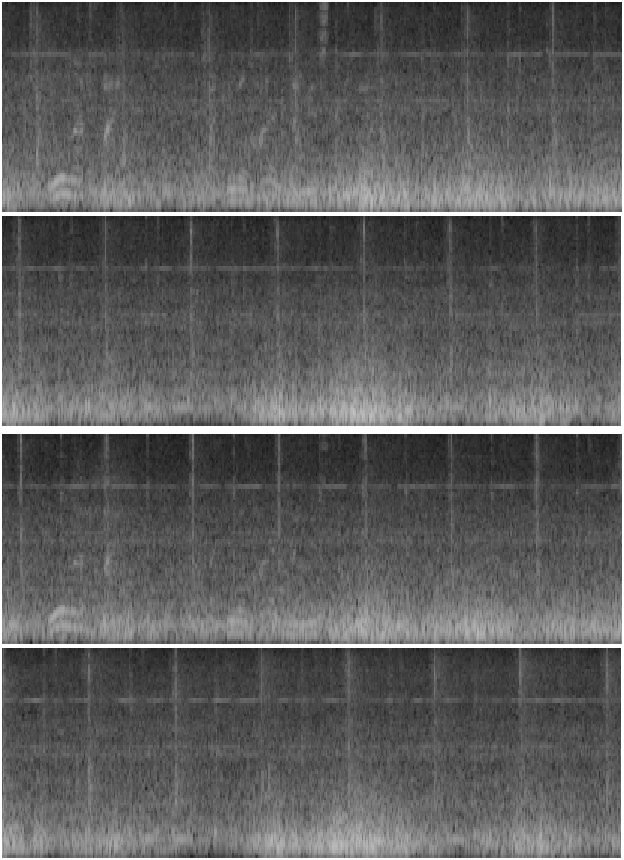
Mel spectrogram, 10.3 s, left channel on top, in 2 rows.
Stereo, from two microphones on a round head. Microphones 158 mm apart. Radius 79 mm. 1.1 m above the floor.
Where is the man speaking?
90° left.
